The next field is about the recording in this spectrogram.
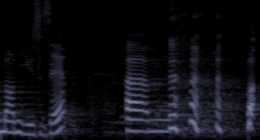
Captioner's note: laughter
